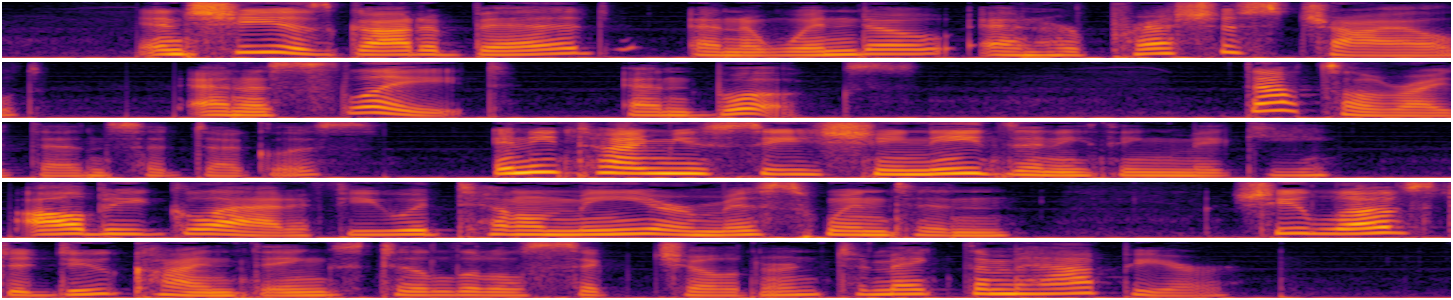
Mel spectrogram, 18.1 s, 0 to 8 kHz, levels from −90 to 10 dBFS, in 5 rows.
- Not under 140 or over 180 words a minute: No, average, 190 wpm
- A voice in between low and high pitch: No, high, 200 Hz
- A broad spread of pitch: Yes, wide, 6.1 semitones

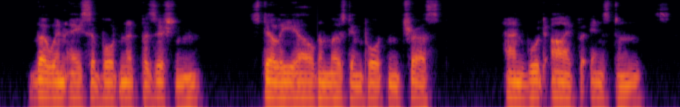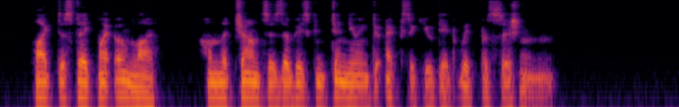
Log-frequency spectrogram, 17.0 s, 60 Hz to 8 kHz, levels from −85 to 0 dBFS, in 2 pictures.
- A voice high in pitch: No, very low, 90 Hz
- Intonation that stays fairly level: Yes, narrow, 2.2 semitones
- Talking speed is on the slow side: Yes, slow, 120 wpm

